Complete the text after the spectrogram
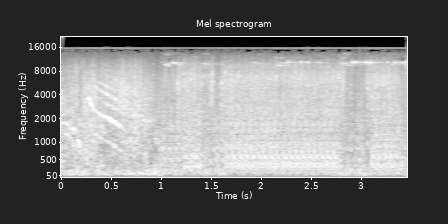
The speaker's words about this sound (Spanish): Desde lo alto del búnker, los alemanes descargan sus ametralladoras sobre la masa de hombres que cubre la playa sin protección.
